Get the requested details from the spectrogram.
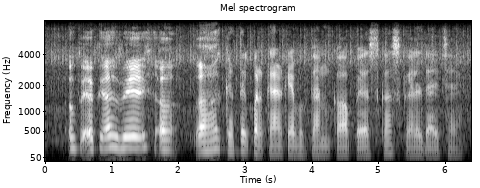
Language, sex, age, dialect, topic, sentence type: Maithili, male, 18-24, Southern/Standard, banking, question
